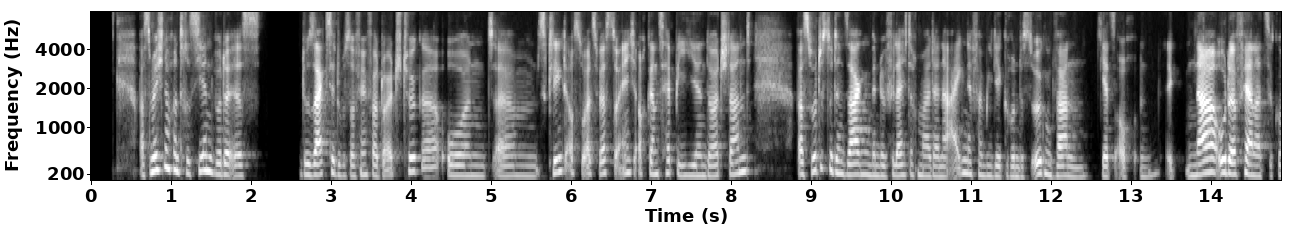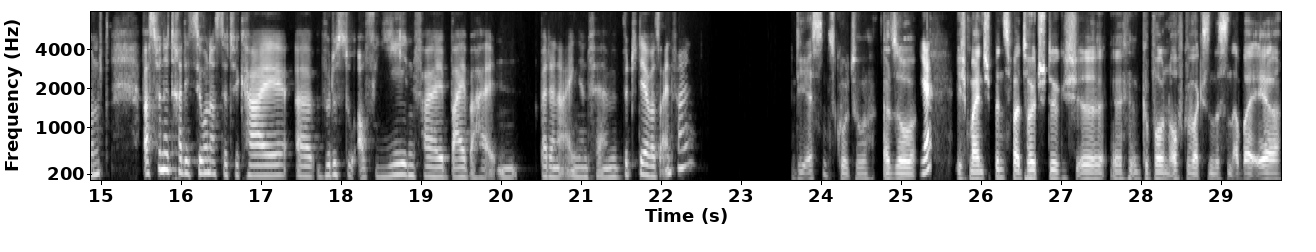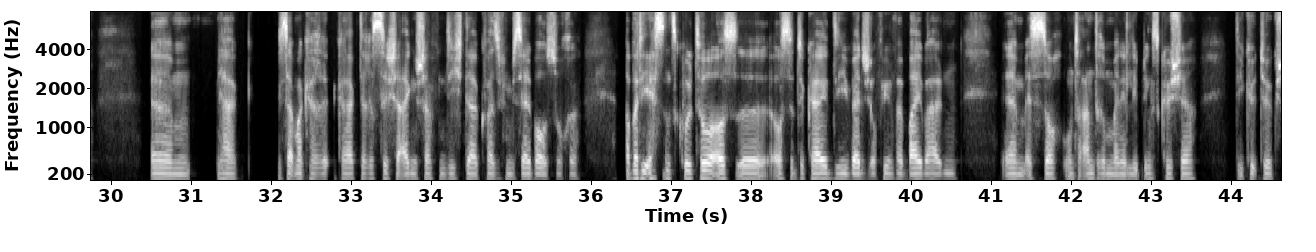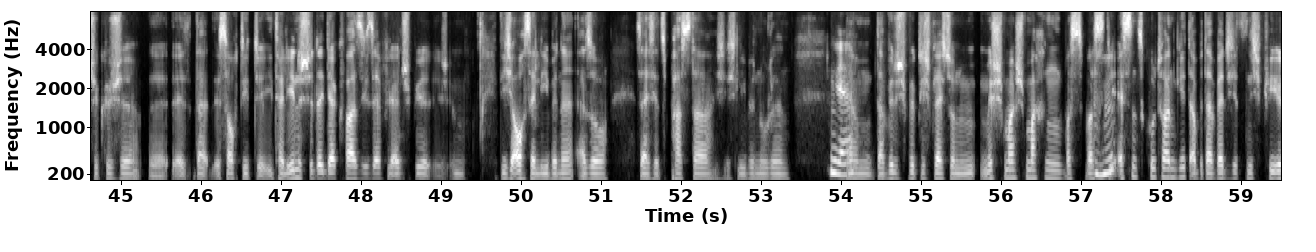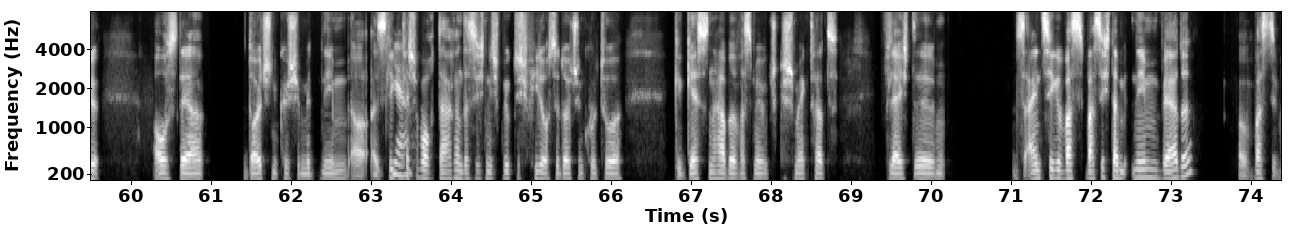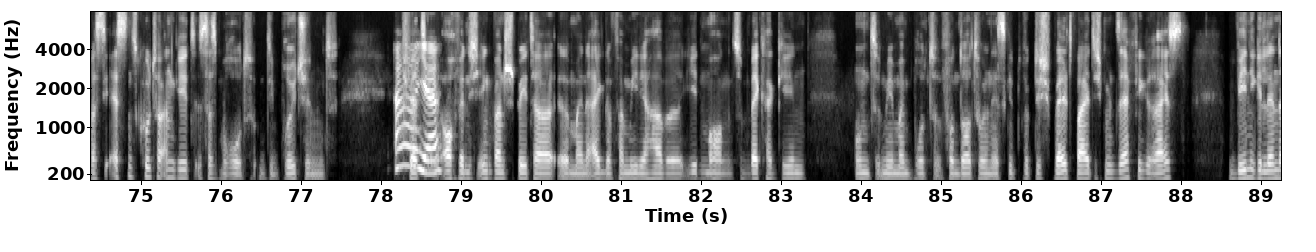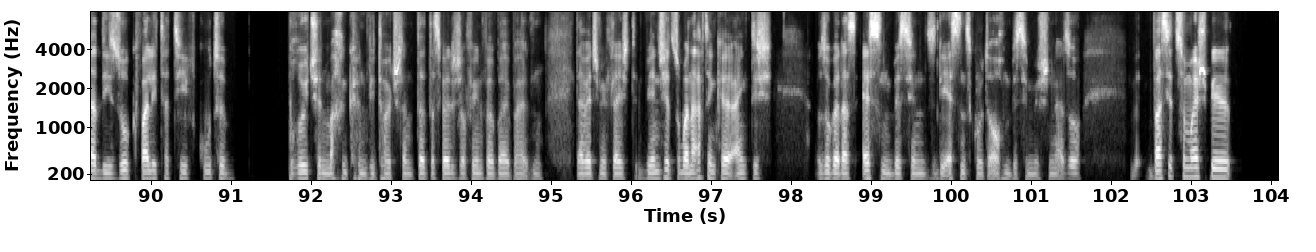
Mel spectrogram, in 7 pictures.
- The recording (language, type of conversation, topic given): German, podcast, Wie entscheidest du, welche Traditionen du beibehältst und welche du aufgibst?
- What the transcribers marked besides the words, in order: stressed: "jeden"; put-on voice: "Fam"; chuckle; other background noise; laughing while speaking: "Essenskultur"; other noise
